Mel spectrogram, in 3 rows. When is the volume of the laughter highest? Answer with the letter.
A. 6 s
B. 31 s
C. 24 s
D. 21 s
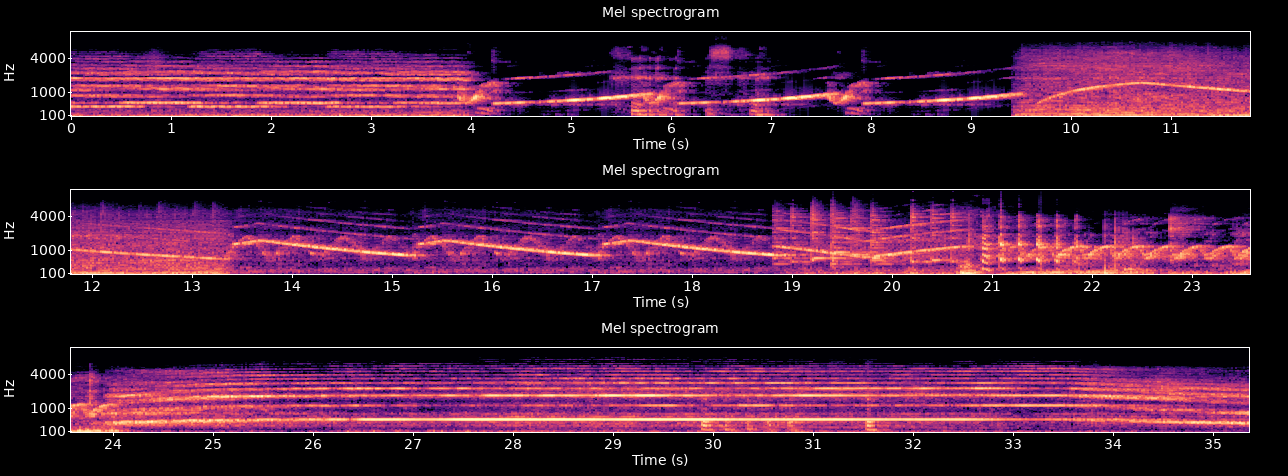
D.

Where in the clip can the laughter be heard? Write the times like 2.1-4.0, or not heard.
5.4-7.1, 20.8-21.9, 29.9-31.8.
